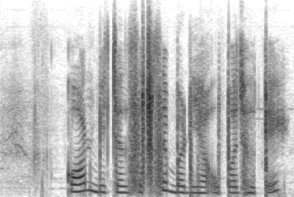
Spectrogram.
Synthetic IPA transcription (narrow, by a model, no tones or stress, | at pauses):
kɔːnbit͡ʃənsəbsebəɽ̤ijãʔupəd͡ʒɦoːt̪ẽ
